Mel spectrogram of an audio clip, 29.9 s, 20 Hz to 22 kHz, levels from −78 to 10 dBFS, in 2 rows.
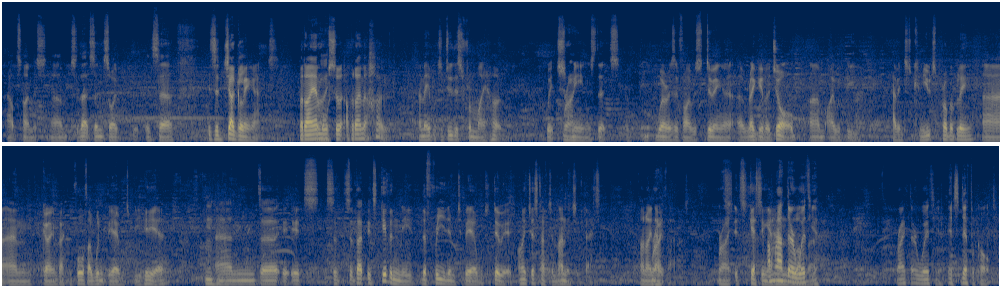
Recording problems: murmuring crowd; noticeable; throughout; 15 dB below the speech

